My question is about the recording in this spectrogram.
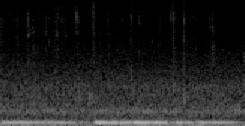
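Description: Computer keyboard typing: a quick run of keystrokes over a steady low hum.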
